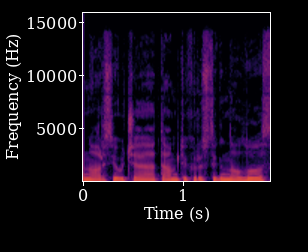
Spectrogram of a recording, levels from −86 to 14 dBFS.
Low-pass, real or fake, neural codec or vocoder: 14.4 kHz; real; none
